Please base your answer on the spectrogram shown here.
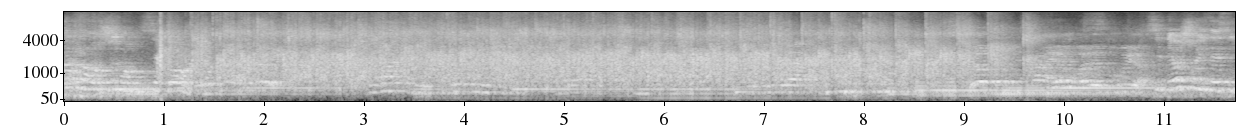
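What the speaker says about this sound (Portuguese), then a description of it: "Você pode aplaudir o nome do Senhor?" A church congregation claps for the Lord during a sermon, with steady, dense applause filling the whole stretch while voices carry over it.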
